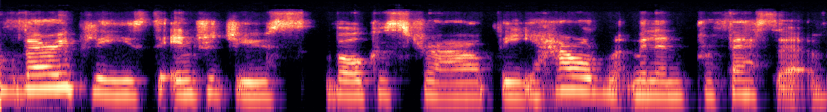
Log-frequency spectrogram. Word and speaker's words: Straub: make it clear that there was a typo because the stout in germany actually means dust and that's not my name anyway you pronounce it correctly straub so good evening everyone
